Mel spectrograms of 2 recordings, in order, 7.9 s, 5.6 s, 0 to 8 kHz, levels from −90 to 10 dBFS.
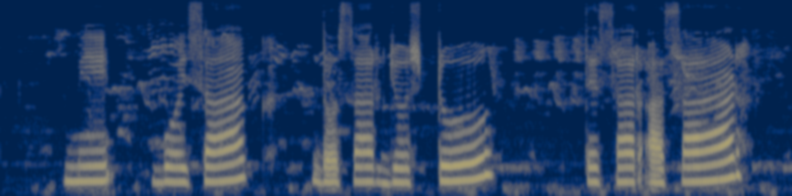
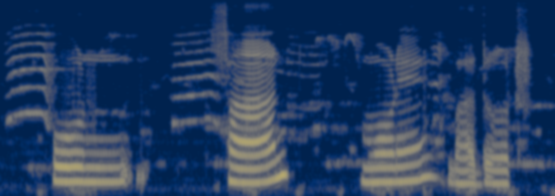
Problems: background conversations at intervals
